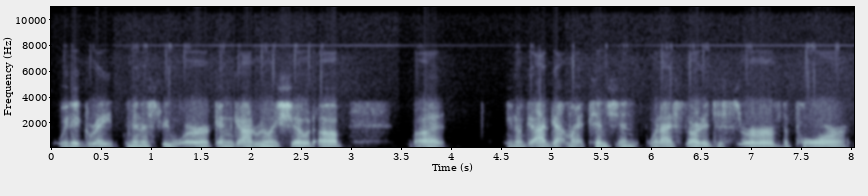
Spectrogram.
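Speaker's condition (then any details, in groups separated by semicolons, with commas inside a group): Loss of singing voice; singing voice lost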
